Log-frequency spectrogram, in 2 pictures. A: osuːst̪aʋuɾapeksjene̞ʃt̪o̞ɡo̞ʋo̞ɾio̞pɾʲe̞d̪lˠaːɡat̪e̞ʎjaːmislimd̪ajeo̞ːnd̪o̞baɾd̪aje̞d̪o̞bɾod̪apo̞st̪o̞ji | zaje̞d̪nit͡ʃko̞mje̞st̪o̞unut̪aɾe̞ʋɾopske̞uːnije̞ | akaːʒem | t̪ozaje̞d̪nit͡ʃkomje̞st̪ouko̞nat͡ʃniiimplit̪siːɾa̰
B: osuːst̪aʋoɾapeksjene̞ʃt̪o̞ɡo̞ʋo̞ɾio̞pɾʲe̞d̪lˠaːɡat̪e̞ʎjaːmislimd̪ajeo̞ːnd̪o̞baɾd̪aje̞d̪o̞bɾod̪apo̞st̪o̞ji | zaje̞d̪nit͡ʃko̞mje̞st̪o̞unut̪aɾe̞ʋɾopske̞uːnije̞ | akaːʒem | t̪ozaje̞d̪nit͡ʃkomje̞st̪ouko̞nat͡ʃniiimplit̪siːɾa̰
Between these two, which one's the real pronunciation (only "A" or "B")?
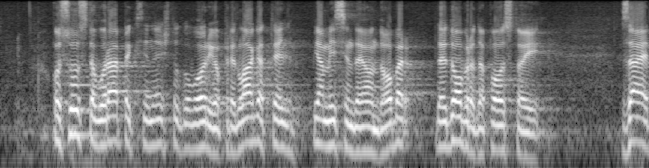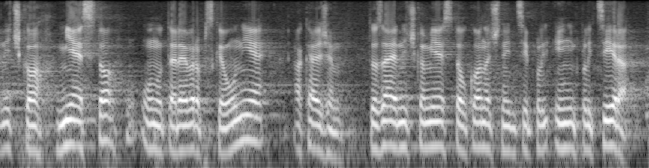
A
